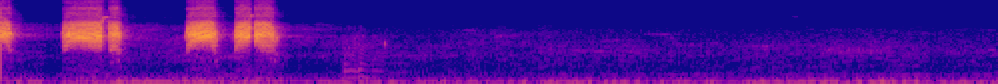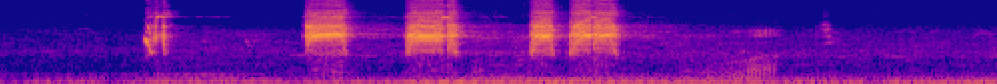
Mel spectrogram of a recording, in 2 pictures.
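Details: Black francolin (kala teetar) calling in an excited mood: a quick burst of three harsh, grating notes, a pause, then a longer run of five rasping notes, over a steady low hum.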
